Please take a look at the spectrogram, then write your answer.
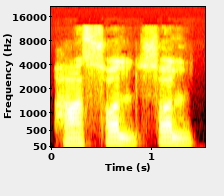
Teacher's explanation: সদটা হচ্ছে পুরো অক্ষর, তো এখানে মুখ গোল করে বলতে হবে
